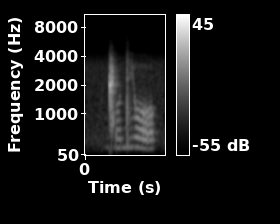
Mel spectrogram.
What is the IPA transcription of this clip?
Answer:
ɡ͡ǁodjo

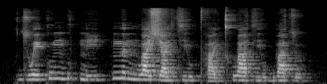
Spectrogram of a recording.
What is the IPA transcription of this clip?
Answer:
d͡zwe˧ku˦ŋ ɡu˦p̚n̪i˧ | n̪ə˥˧nn̪wa˧ɕa˨˩j t͡sju˧pʰa˨˩j kʰwa˧t͡sju˨˩ bwa˧t͡su˨t̚

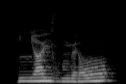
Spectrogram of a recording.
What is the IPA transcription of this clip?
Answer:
ʎɐ jɔ̤mʏɾo

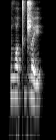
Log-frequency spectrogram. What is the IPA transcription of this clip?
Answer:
ðotˤɖ͡ʐe

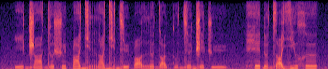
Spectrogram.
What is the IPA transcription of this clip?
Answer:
i˩˧˩ d͡ʒɑ˩˧˩ dɵ˨˦ʃy˨˦ ɓɑ˨˦dʲʉ˨˦ rɑ˩˧˩dʲe˦d͡zy˩˧˩ ɓɑ̰˨˦rɵ˦dɑ̰˩˧˩ tʷe˩˧˩ d͡zø˨˦d͡ʒe˨˩˦t͡ʃy˩˧˩ | he˦ɗɵ˩d͡zɑ̰˦˨ zʲu˦xɵ˦

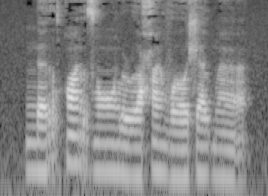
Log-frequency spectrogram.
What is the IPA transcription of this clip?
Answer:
ŋɛrqʷæ̃rzɔ̃ːl ɹəħæ̃ vʌːʃælbæ̃ː

